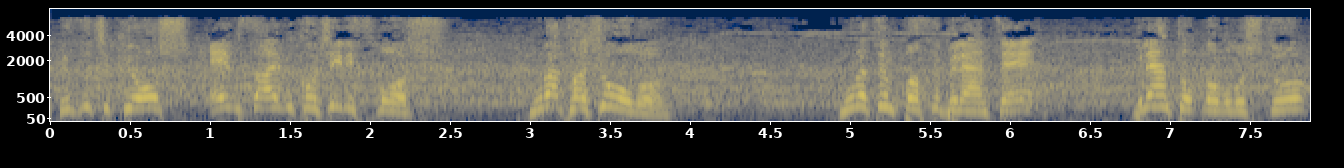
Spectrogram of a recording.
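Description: Shouting male football commentator, very high voice. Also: very noisy. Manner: shouting, drawn-out goal calls. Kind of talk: excited live football match commentary. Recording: dull lo-fi broadcast, very loud crowd. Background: loud stadium crowd.

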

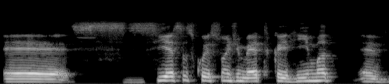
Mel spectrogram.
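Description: A man's voice: fairly high pitch, animated, slow, dark tone, highs cut off. A man hosting a live interview, asking a question with hesitant fillers over a video call. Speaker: host, interviewer.

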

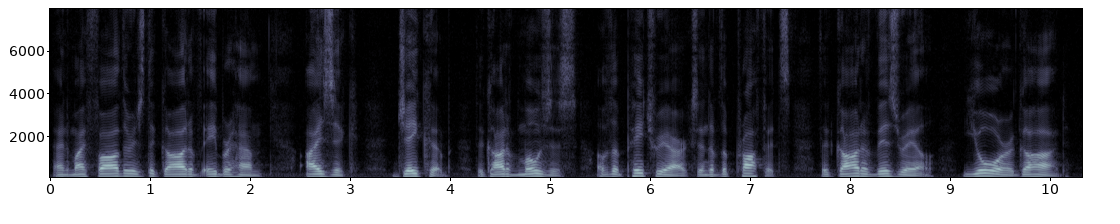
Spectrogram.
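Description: A solemn male teacher speaking to a gathered crowd, read aloud by a man. The voice sits low and is recorded close and dry, with slow, measured emphasis. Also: darkish tone, no room sound. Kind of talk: reading a religious text aloud.

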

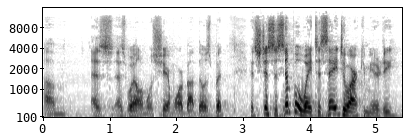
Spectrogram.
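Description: A man's voice: mid-range voice, fairly quick, fairly bright tone. A man preaching a folksy, conversational sermon as pastor, calling on the congregation to respond.

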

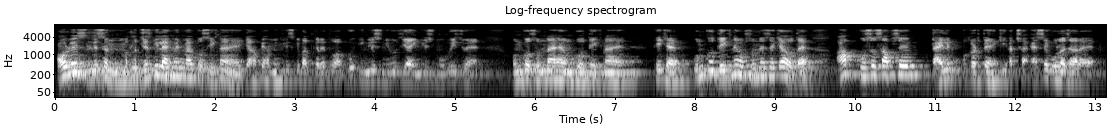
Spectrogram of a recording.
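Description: A man's voice: medium pitch, fairly quick, far from the mic, a crowd in the background. A man hosting a casual lesson, explaining step by step and mixing English phrases into his talk, often checking in with his listeners. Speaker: channel host giving advice. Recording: echoey room, set back from a dull mic.

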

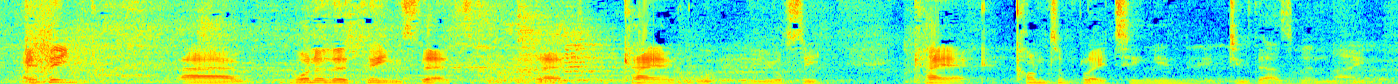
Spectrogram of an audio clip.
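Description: A man in his thirties, a company executive giving a conference interview in a measured, polished way, often restarting words. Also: on the high side, fairly even intonation, very noisy. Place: large indoor conference hall. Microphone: handheld camera close to the face.

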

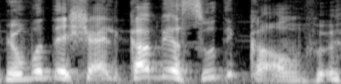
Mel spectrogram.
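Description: Male gaming YouTuber, lively pitch, mischievous, joking. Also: fast, vocal fry. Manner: joking, mischievous, playing a doctor. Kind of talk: playful gaming commentary with role-play.

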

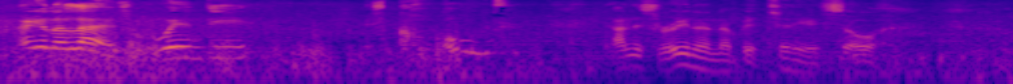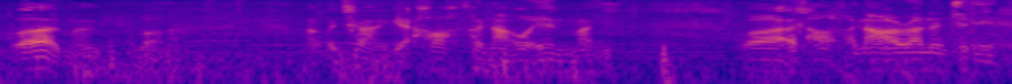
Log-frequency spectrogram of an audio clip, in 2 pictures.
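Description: Holding his phone at arm's length, a young London man vlogs casually in slang as he runs through a park and streets at dawn, with some scenes in a bedroom. His voice is fairly low, and he keeps up lively asides to the camera.

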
